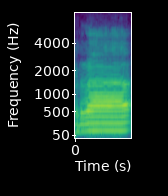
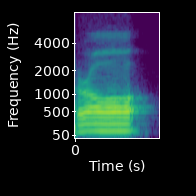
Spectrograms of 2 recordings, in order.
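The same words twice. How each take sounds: First: The r syllable is light, not inflated. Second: The r syllable is heavy and inflated. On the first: The speaker calls it wrong. "pas ra" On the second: The speaker calls it right. "mais c'est ra ... on gonfle"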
